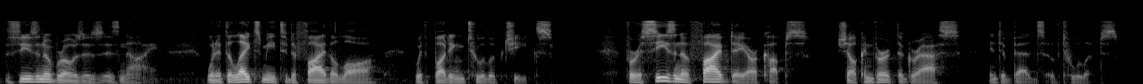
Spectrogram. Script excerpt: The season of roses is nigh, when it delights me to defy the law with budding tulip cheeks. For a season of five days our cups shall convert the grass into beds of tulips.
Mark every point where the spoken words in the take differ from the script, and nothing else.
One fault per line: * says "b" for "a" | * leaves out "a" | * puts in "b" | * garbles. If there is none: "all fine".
* says "day" for "days"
